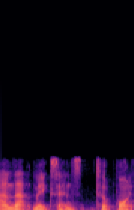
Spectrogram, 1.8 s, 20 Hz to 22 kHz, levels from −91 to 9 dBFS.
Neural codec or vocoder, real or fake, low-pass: none; real; 5.4 kHz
